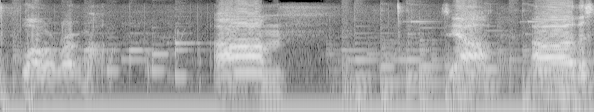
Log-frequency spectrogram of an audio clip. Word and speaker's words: Floaroma: it's FL Ro Roma it's like Aroma but it's like flow so it's flow Aroma um so yeah uh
